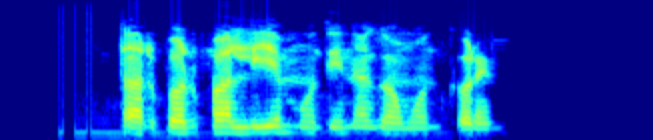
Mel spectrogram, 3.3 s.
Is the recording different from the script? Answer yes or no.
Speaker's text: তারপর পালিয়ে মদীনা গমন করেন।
no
